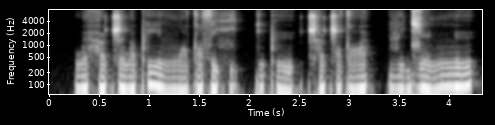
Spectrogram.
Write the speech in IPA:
wəhʌ ʈ͡ʂəwʌpʰi lːɔtˤʌsi fʲekːipʰɨ | ʈ͡ʂʰʌʈ͡ʂʌtˤʌ | vid͡ʑø lːɨ

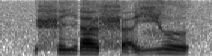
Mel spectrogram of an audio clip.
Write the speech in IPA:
ʂiɾaʂa̰ʑɵ

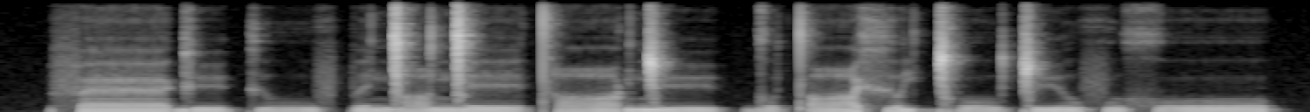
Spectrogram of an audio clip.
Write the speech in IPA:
fæːɡyː kʲuːfpe ŋ͡ǀɑ ŋ͡ǀeːtʰɑːɡŋ͡ǀyː | ɡotʼɑxʲoj ɡ͡ǀoːu̯ǀyu̯fu xoː

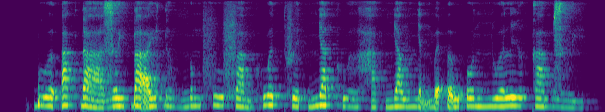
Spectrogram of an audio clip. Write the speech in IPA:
ɓu˨˦ə̯ʔa˦˥k̚ɗaː˧˩ zə˧jɓa̰ː˧˥jɗə̤˨˩mŋə˧m fu˧fa˧˩m hwə˦˥t̚fe˨˩t̚ ɲa˦˥t̚hwə̤ː˨˩ ha˨˩k̚ɲa˧w ɲa̰˧˨nmɛ̰˧˨ ʔə̰˧˥wʔo˧n ɲu˨˦ə̯li˧ə̯ka˧m zə̤˨˩j

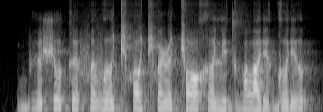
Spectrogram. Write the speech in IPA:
bʱʏʃʊkʏ fəvɤcʰɔ cʰʊɭʏcɔxɤ lʲʊdʱʊlˠəɾʲɤ ɡʊɾʲʊ

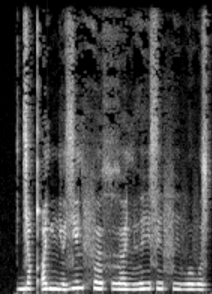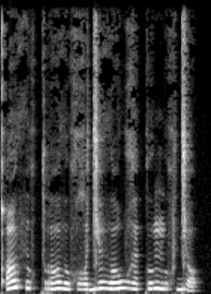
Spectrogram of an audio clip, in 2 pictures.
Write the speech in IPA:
dʲɵqʼɵlʲnʲɵzʲœlʲ fœxɣœlʲ ði sifiβʊβʊz qʼoθixʷ krɔðoxʷ ʁʷədʲɵ ðɔw ɣɐkʊŋʷixʷ dʲɔ

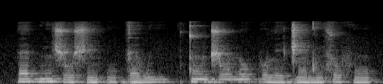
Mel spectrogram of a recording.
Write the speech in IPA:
ɛ˦ɡ͡bĩ˦˨ʃo˨ ʃĩ˨k͡pu˨ ɡɛ˨wi˧ | tũ˦ d͡ʒo˦ no˦ bo˦˨ le˨˦d͡ʒɛ̃˦dĩ˧so˦ fũ˧

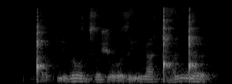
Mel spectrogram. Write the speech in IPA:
ɡ͡ǃɔ̰kḭlo d͡zʊʒo̰ zḭŋaɡ͡ǃa ŋ͡ǃə

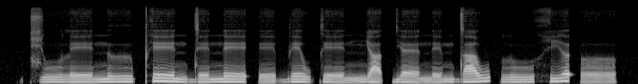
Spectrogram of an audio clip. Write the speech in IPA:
t͡ɕuː˩leː˩ nɯː˧pʰeː˥˨n de˩˧neː˧ ʔe˩be˥˨wkeː˧˩n ɲaː˧˩t̚jɛː˧˩ ne˩˧mda˧˥w | luː˩˧ hi˧˥ə̯ʔɤː˩

